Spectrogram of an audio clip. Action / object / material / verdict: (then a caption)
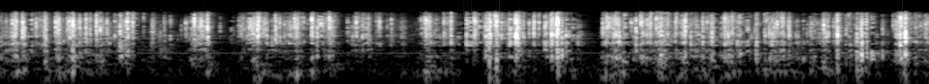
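tap / folded wax paper sheet / wax paper / none. A thin folded sheet of wax paper is held in both hands while long nails tap and scratch it and fingers crinkle it. Dense, bright crackling and quick clicky taps run almost continuously, with a brief lull near the middle, and there is no low rumble.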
